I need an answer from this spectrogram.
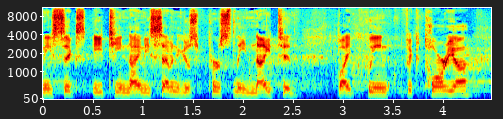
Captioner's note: speaking alternate language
